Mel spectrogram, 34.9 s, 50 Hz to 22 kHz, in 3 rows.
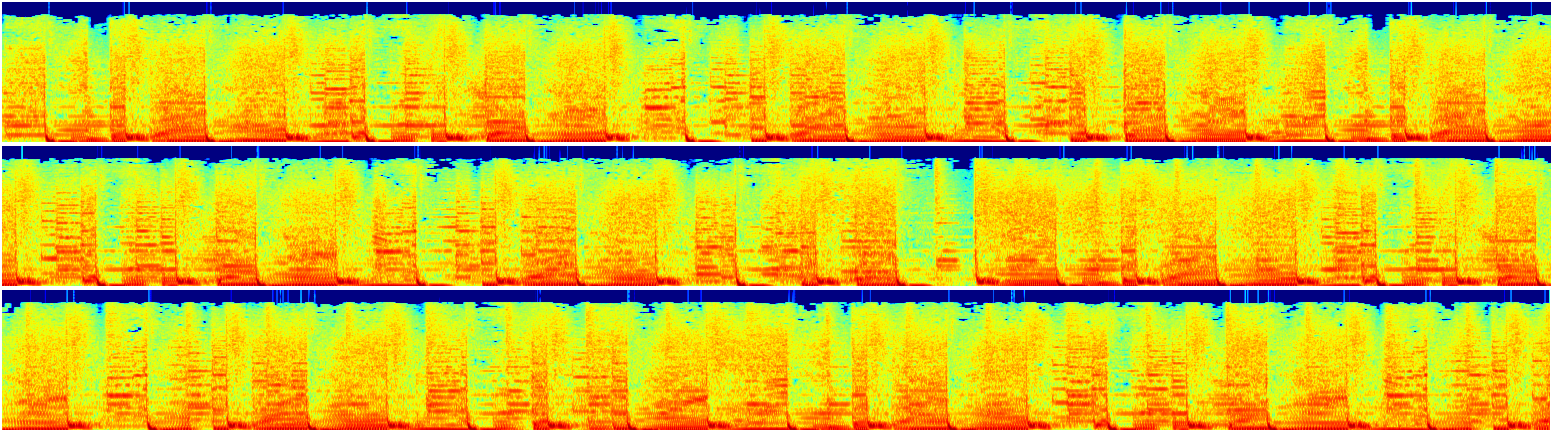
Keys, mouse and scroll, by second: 0.1 click, 0.4-0.7 scroll down 1, 1.8 click, 2.8 right click, 4.0 click, 8.4 click, 11.7 ctrl+s, 12.2 click, 13.4 Delete, 14.0 click, 14.3 click, 14.9 click, 15.3 click, 15.9 click, 16.4 click, 16.7 click, 18.1 alt+Num_Lock, 18.1 alt+click, 18.8 Return, 20.1 Return, 21.3 click, 21.9 Return, 23.5 click, 24.2 Return, 24.6 click, 25.8 Delete, 26.0 click, 26.3 ctrl+s, 26.7 click, 29.0 ctrl+d, 29.6 click, 29.7 ctrl+s, 30.2 click, 31.9 ctrl+d, 32.3 click, 33.0 ctrl+s, 33.3 click, 34.7 alt+click.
